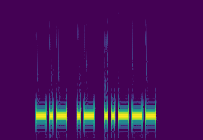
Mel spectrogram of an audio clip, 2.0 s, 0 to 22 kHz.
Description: Morse code, heard as a keyed tone, about 34 wpm, 700 Hz. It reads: KA2
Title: USA Call Sign Prefixes - Repeated 2x - 35wpm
